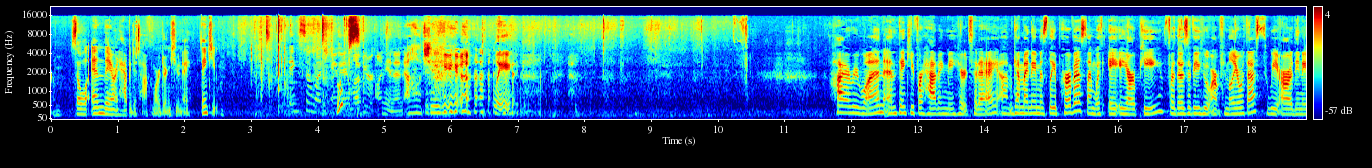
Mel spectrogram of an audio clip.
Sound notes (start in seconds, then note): 9.3 laughing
